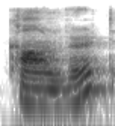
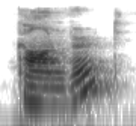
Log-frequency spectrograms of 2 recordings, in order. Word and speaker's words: convert: Up next, we have convert and convert. By now, you understand that the function will usually be first syllable noun, second syllable verb. So convert is the noun.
